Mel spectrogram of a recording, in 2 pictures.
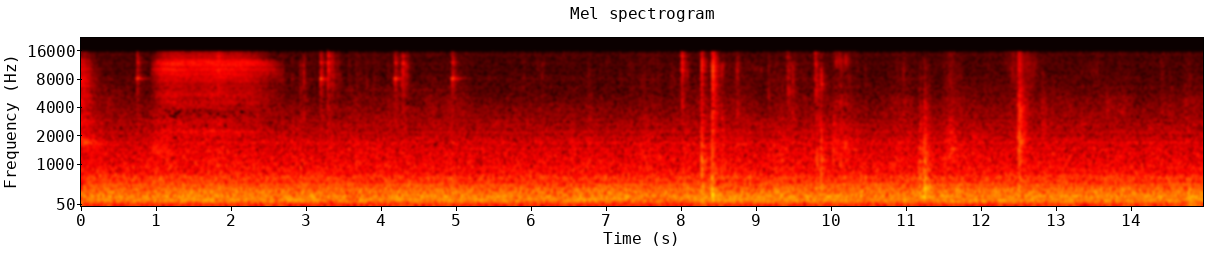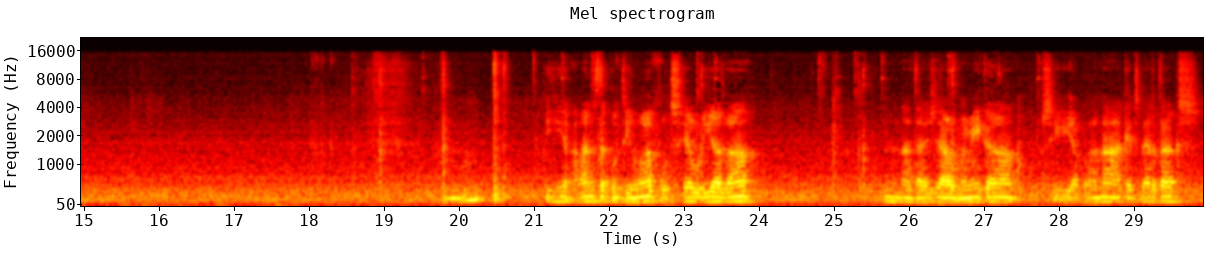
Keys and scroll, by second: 8.4 space, 20.4 space, 27.0 F9.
